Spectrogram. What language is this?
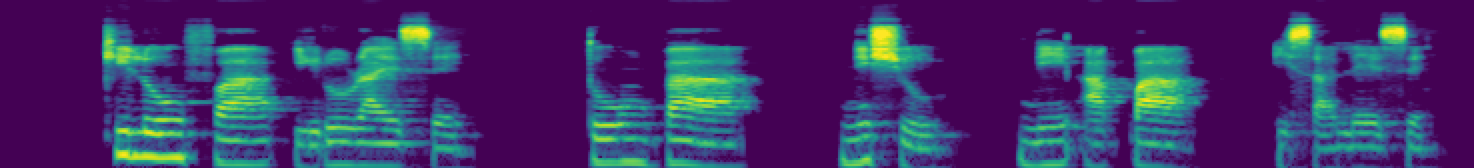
Yoruba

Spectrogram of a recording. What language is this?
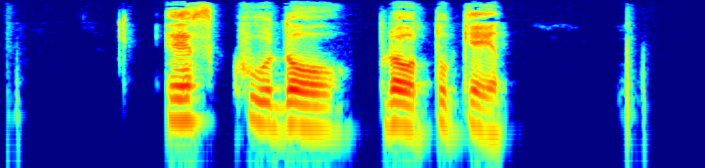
Thai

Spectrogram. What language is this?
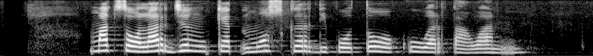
Sundanese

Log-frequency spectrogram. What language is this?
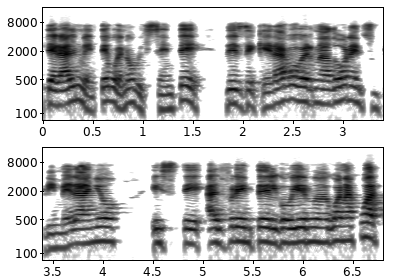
Spanish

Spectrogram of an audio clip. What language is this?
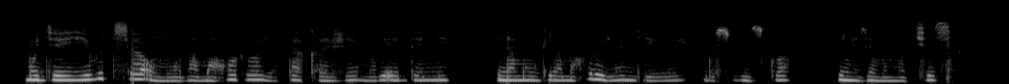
Kinyarwanda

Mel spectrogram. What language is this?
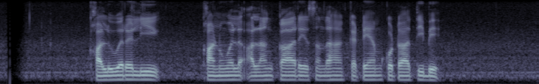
Sinhala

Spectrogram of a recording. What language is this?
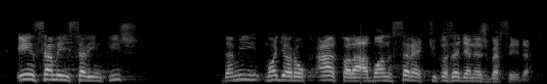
Hungarian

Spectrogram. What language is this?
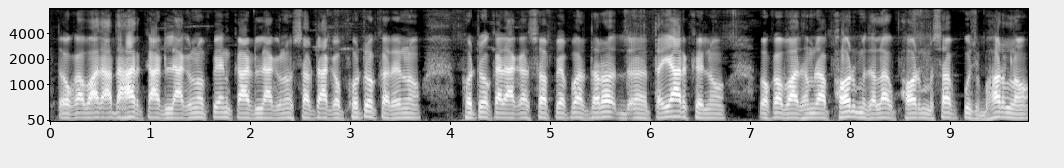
Maithili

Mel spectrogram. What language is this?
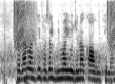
Bhojpuri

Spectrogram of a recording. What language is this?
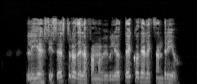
Esperanto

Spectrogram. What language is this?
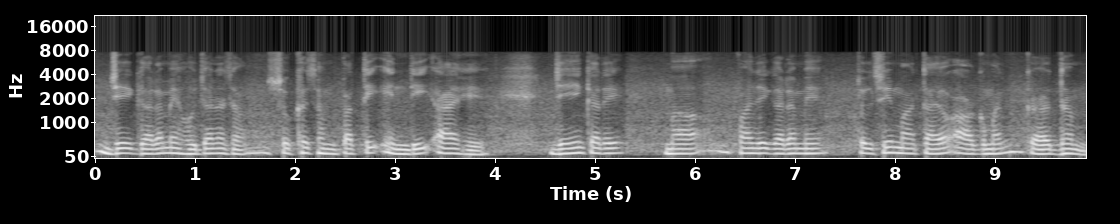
Sindhi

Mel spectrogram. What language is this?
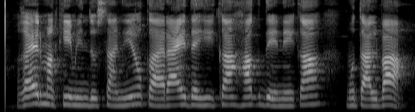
Urdu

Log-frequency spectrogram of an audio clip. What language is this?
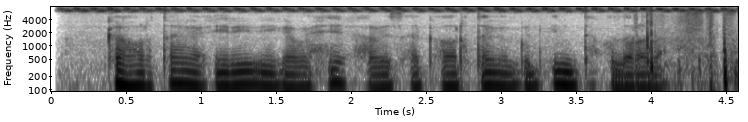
Somali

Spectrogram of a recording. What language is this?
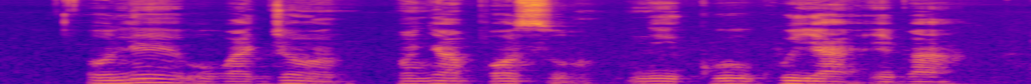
Igbo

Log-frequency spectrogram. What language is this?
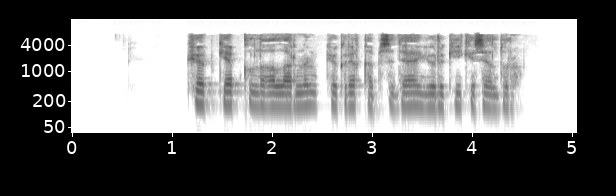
Uyghur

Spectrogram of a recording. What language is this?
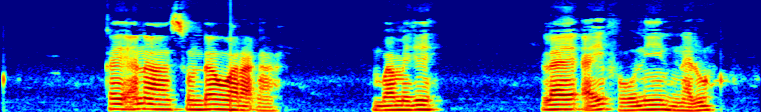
Musey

